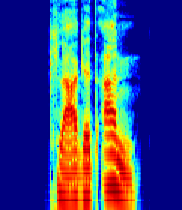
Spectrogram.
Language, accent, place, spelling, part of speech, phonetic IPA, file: German, Germany, Berlin, klaget an, verb, [ˌklaːɡət ˈan], De-klaget an.ogg
- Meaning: second-person plural subjunctive I of anklagen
